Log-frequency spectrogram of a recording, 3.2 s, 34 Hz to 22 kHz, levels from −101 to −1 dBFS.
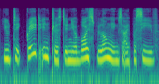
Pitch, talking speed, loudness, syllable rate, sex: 235 Hz, 190 wpm, -16 LUFS, 5.5 syllables/s, female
